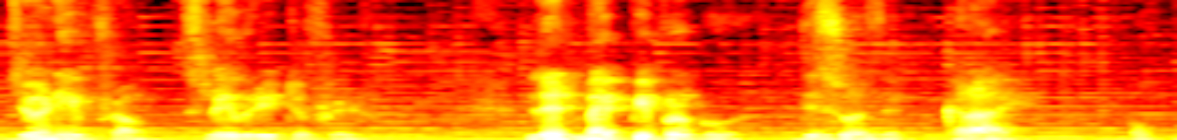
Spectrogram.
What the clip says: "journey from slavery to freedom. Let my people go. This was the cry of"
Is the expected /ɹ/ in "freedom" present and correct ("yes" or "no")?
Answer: no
